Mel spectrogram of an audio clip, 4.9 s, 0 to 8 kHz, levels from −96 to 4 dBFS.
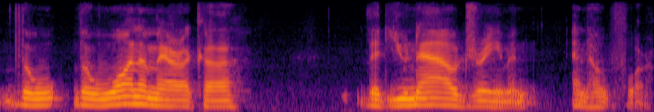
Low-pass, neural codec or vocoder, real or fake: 7.2 kHz; vocoder, 44.1 kHz, 128 mel bands, Pupu-Vocoder; fake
